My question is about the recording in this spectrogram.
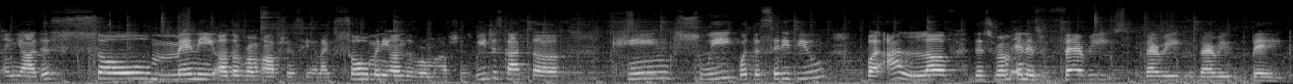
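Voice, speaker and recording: Over music and a noisy room, a woman with a fairly high voice shows viewers around a hotel suite and balcony at a measured pace. She's a co-host of a travel vlog, keeping it casual and addressing everyone as "y'all."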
